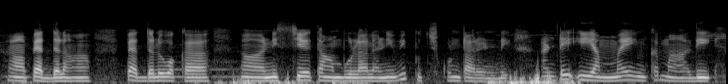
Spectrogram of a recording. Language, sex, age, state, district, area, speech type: Telugu, female, 30-45, Andhra Pradesh, Guntur, rural, spontaneous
